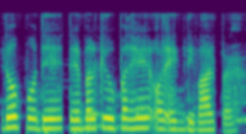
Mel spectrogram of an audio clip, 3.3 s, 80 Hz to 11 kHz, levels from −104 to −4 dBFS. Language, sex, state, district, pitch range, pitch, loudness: Hindi, female, Arunachal Pradesh, Lower Dibang Valley, 205-230 Hz, 225 Hz, -16 LUFS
